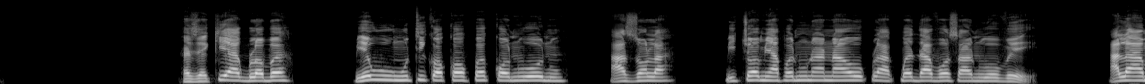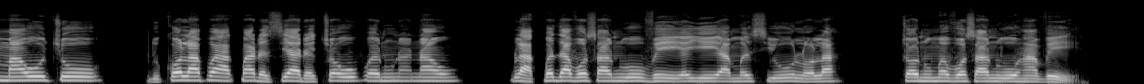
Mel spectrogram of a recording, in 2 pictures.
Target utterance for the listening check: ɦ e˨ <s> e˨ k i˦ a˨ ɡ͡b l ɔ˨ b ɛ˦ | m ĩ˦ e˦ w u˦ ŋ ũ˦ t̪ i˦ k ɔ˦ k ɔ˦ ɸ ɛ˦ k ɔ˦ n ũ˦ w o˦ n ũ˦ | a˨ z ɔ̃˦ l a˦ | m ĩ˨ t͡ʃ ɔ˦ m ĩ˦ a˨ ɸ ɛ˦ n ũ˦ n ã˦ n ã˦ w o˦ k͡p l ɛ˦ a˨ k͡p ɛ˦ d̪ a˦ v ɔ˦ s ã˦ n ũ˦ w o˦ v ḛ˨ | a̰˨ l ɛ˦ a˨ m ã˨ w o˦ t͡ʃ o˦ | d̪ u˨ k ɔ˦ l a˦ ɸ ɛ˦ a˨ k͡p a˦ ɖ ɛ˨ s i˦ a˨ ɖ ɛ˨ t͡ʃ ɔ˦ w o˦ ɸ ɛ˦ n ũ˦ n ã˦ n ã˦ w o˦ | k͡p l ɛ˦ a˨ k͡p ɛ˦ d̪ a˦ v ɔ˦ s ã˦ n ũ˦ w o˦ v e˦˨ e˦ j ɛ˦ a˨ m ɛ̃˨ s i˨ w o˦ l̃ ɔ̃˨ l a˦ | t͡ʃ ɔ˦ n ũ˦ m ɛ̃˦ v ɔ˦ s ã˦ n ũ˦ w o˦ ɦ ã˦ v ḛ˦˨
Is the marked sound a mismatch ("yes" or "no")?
yes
